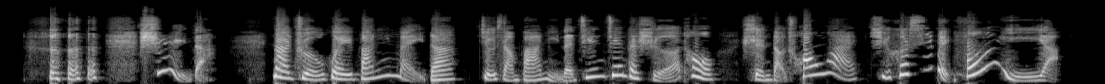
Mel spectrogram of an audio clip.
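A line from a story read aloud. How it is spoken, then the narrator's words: Grinning, amused. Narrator (Chinese): 猫笑嘻嘻的回答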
